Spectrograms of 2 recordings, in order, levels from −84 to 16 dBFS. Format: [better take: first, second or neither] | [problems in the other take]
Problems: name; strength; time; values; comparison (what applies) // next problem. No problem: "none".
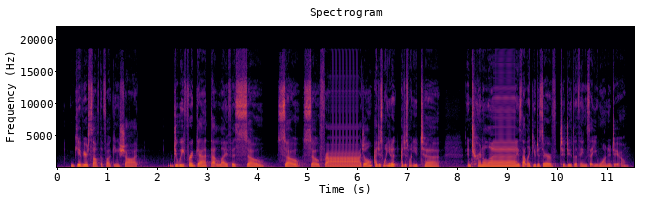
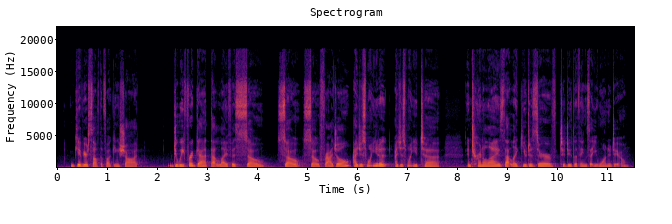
second | audio freezing; at 5.5 s for 0.5 s and at 8.5 s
